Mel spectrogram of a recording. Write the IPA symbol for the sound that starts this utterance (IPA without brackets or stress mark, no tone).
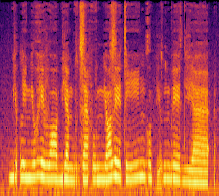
bʲ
